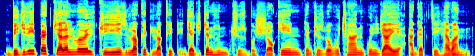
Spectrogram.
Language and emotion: Kashmiri, neutral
